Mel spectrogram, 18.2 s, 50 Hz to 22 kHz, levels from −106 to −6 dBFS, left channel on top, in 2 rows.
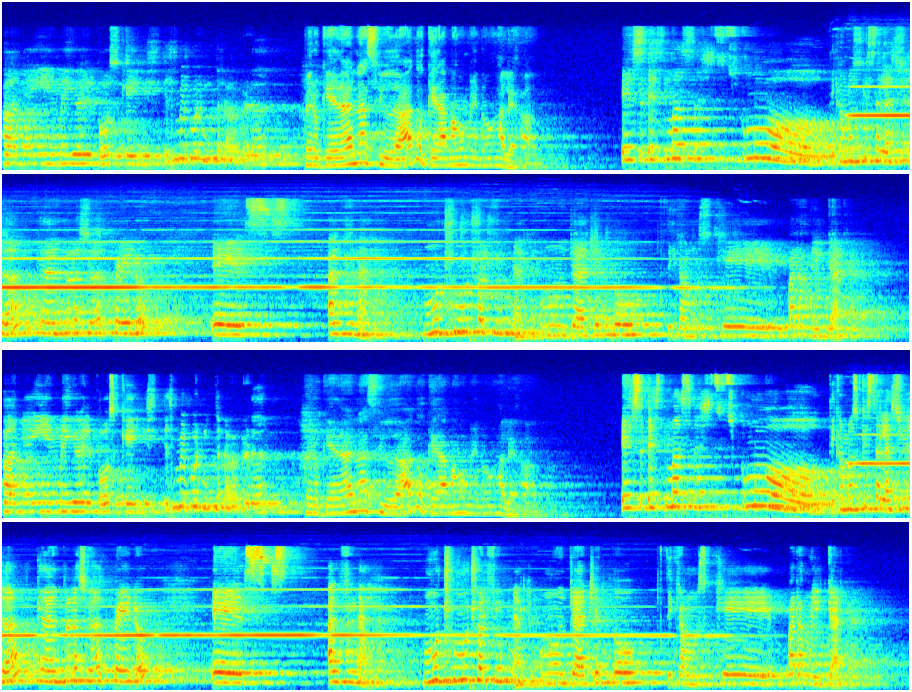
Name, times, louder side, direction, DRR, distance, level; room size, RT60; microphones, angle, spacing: voice 1, 0.0-2.6 3.0-3.1 6.2-11.9 12.3-12.9 13.3-15.5 15.7-17.5, right 2 dB, 80° right, 4 dB, 3.9 m, -32 dB
voice 2, 3.0-5.4, left 3 dB, 75° left, 9 dB, 1.4 m, -35 dB
Wind instrument woodwind instrument, 8.4-16.4, left 3 dB, 45° left, 2.4 m, -32 dB
30.0 x 20.0 x 9.1 m, 2.1 s
head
